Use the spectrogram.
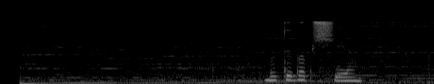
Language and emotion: Russian, neutral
